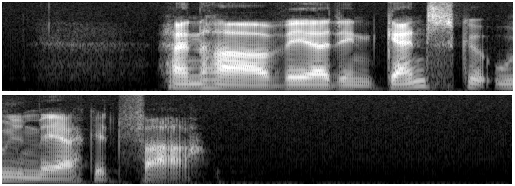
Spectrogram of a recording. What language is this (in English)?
Danish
